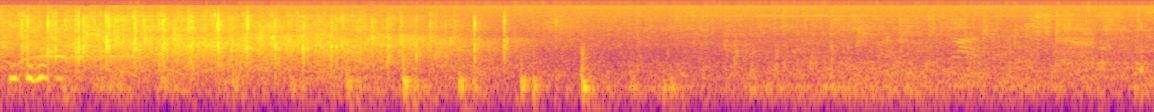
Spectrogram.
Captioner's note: applause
